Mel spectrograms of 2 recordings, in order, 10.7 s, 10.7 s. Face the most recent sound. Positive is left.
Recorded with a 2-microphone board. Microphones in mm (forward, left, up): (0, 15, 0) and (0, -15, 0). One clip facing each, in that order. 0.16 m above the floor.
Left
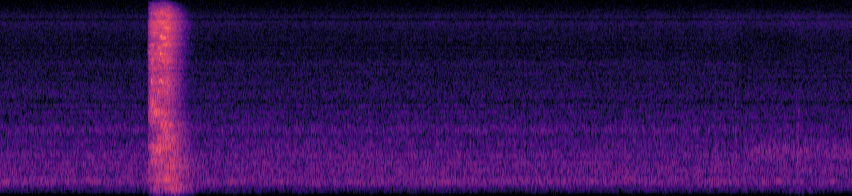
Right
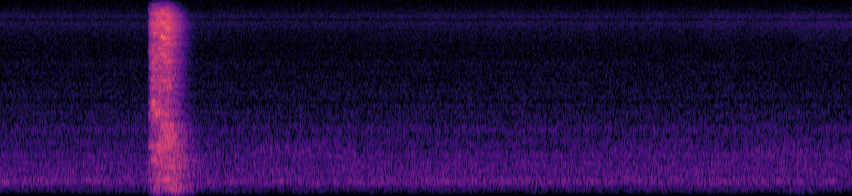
turn(degrees=55)  # may be behind; listen again after turning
